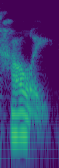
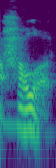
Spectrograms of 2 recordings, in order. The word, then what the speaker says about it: challah: She actually was self-taught, and we had wonderful food in the house, wonderful wonderful baking going on, homemade challah, or challah, as some people pronounce it, and chopped liver, chopped herring.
